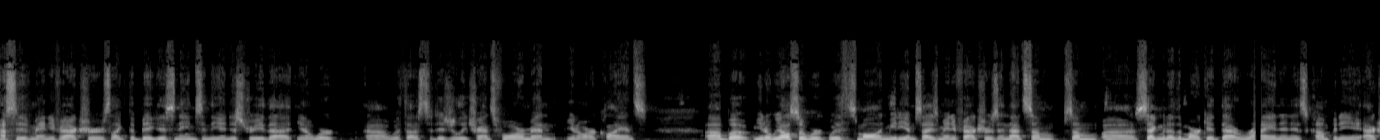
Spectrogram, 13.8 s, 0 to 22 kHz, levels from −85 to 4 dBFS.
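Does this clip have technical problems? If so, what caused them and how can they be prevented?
Yes, there's an intermittent contact fault near the end of the speech, from about 12.55 to 12.62 s. A loose cable or plug briefly lost its connection, so the signal drops out for roughly 66 ms, with a crackle as the contact breaks and again as it remakes, and faint hiss while the line is open. To prevent it, check that connectors seat firmly, replace worn leads, and add strain relief so cables can't get tugged mid-take.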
